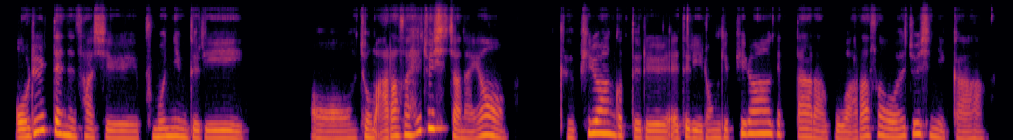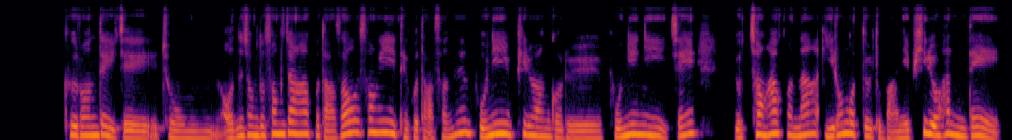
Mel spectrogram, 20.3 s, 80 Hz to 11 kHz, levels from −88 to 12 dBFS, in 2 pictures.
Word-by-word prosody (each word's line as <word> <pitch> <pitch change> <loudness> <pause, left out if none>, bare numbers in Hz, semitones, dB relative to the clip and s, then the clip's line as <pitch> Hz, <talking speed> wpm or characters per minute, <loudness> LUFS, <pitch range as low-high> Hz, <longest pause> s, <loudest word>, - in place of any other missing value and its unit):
어릴 235 - +4
때는 230 - +4
사실 165 -4 -3
부모님들이 160 -4 0 0.7
어 150 0 -4
좀 170 0 -1
알아서 195 +8 +1
해 255 +8 +2
주시잖아요. 210 - +2 0.5
그 165 -1 -7
필요한 255 -1 +4
것들을 160 -6 -2
'애들이 160 +1 -1
이런 160 +2 -4
게 170 - -4
필요하겠다.'라고 180 - -1
알아서 185 +3 -2
해 - - -2
주시니까. 155 -10 -4 0.9
그런데 210 0 +2
이제 160 -3 -1
좀 155 -2 -5
어느 165 +4 -1
정도 210 0 +1
성장하고 245 0 +1
나서 210 - 0
성인이 275 -2 +2
되고 170 -3 -5
나서는 180 - -3
본인이 230 +6 +5
필요한 210 -6 -1
거를 150 -2 -4
본인이 210 +2 +3
이제 200 - -2 0.4
요청하거나 225 +5 +1
이런 195 +7 +2
것들도 195 -10 -1
많이 150 +2 -3
필요한데, 205 - +2
185 Hz, 305 characters per minute, -23 LUFS, 155-230 Hz, 0.9 s, 본인이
